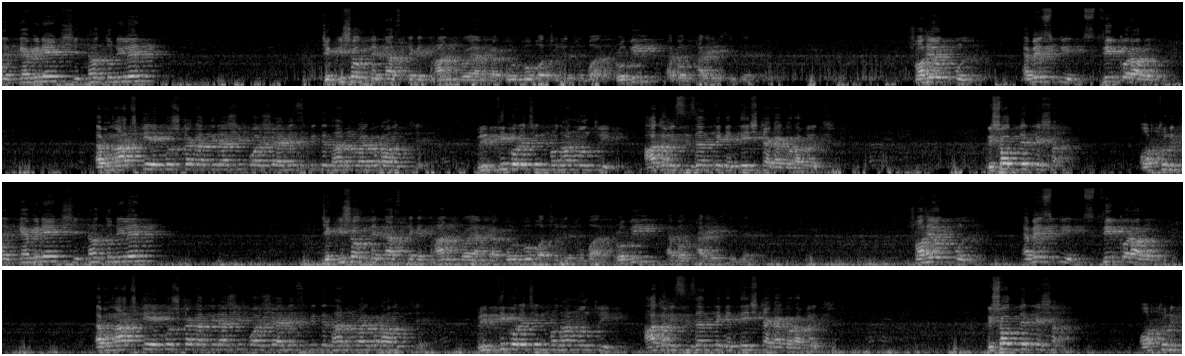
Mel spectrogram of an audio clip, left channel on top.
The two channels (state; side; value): normal; both; correlation 0.39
